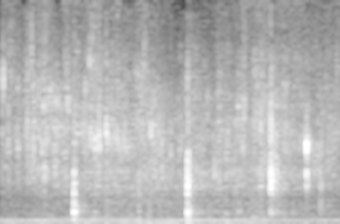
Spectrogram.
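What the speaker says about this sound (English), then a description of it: "Now in the same oil, we're gonna fry the Parippu Vada" Parippu vada bubble and sizzle as they deep fry in oil, a steady close hiss broken by a few sharp pops and crackles.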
